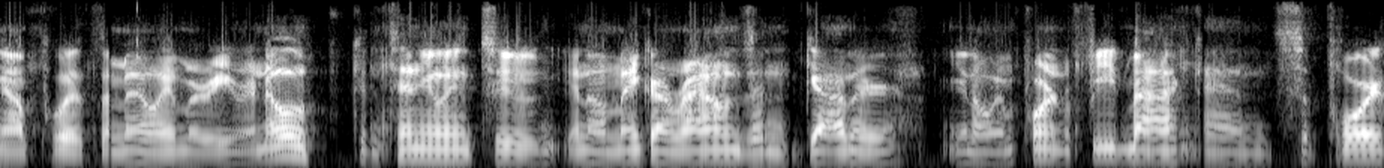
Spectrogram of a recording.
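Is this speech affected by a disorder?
Yes: cerebral palsy; from birth.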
